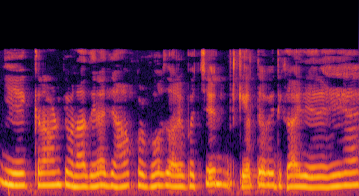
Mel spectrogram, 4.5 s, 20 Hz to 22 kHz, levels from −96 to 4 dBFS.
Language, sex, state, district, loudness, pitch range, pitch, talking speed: Hindi, female, Delhi, New Delhi, -15 LUFS, 220-250 Hz, 235 Hz, 225 wpm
